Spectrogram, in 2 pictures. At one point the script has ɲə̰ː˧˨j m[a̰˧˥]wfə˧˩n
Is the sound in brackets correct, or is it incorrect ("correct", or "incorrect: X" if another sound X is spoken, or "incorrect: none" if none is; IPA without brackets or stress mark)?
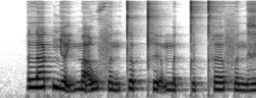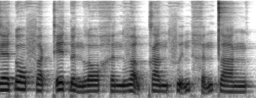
correct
